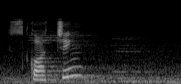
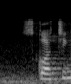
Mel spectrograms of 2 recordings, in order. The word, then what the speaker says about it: scorching: स्कॉचिंग. स्कॉचिंग में बच्चों are silent है, हम आर को प्रोनाउंस नहीं करेंगे.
